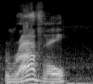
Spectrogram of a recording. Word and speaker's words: Ravel: forgot poor lonely ra Ravel like unravel Ravel H but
